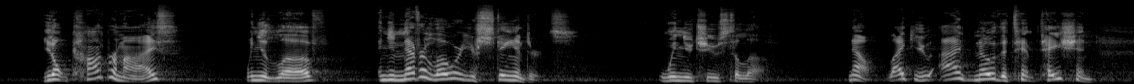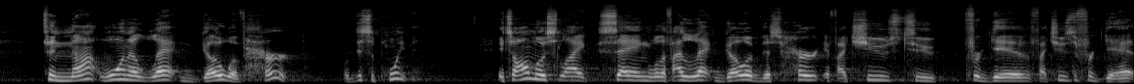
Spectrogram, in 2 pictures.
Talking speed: 150 wpm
